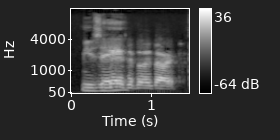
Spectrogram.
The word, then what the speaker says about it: Musée des Beaux-Arts: I can't pronounce it. You say the Museum of Fine Arts title. – Musée des Beaux-Arts. – Des Beaux-Arts. Okay.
